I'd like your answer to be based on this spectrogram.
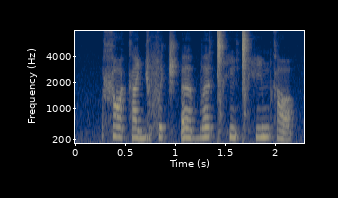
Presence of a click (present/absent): present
